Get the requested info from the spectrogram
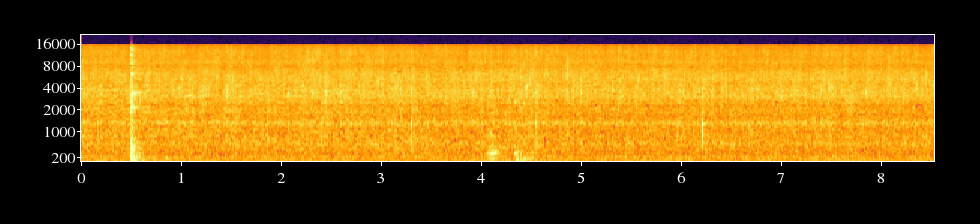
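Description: Plant-based burger patties sizzling steadily in a stainless steel skillet, with a single sharp click about half a second in.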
